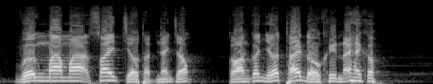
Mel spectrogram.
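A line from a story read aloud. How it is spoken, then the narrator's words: Sneering. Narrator (Vietnamese): Tô Bách Khôi cười khẩy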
